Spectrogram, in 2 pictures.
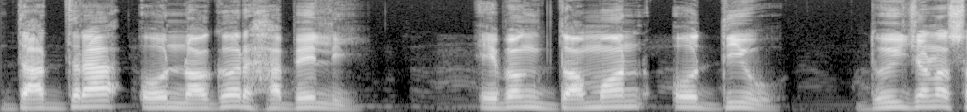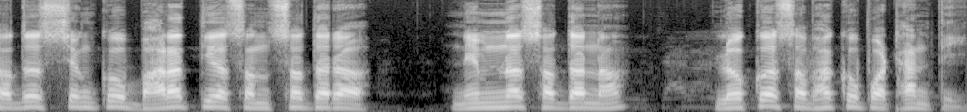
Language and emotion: Odia, neutral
